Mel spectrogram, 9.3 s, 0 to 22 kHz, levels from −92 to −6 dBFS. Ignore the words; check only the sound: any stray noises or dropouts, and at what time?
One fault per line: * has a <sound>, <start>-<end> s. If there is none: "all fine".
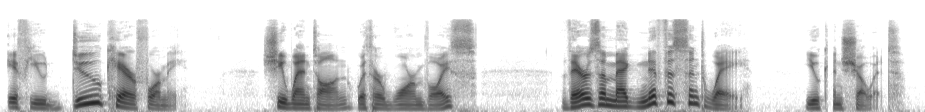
* has a dropout, 8.3-8.3 s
